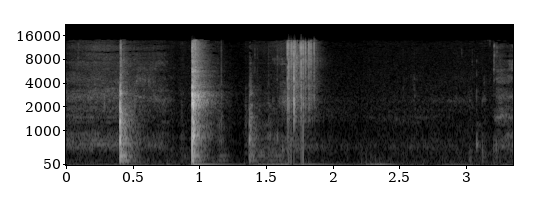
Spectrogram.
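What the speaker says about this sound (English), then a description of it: "we will cut those with our aviator snips" Aviator snips cutting through a small coiled bundle of metal chainmail rings, giving a few sharp, close metallic snaps and crunches spaced about half a second apart, then a faint clink near the end.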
